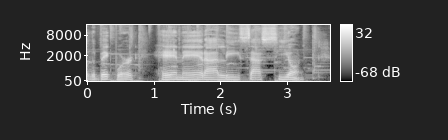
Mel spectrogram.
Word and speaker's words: generalización: O the big word, generalización. Remember that when you are reading in Spanish, you simply pronounce each syllable.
